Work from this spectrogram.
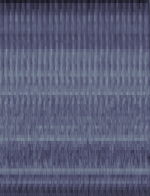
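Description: A sewing machine stitches top and bottom quilt fabric strips held against a quarter-inch guide, giving a steady, quiet, fast mechanical whir throughout with no talk.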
